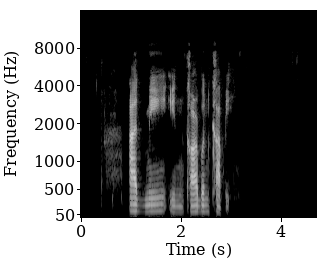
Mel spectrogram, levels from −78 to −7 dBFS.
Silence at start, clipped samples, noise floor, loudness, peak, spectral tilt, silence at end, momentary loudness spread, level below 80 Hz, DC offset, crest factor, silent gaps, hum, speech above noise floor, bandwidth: 0.6 s; under 0.1%; -83 dBFS; -26 LUFS; 0 dBFS; -2.5 dB/octave; 1.75 s; 9 LU; -72 dBFS; under 0.1%; 30 dB; none; none; 56 dB; 9.4 kHz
